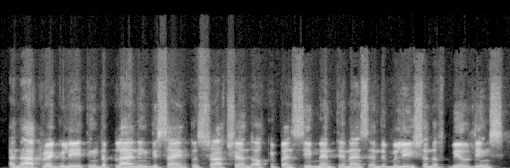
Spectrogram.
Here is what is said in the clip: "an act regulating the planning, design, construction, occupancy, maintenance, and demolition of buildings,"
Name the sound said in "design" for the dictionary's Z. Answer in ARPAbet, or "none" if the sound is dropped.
S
